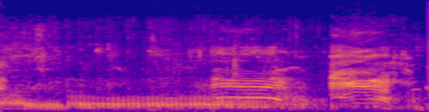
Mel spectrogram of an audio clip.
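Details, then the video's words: Village cow calf in India: a low pulsing grunt-like rumble at first, then a brief strained moo rising and breaking off, followed by a second short higher moo near the end. "cow calf sound# Baby cow sound"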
